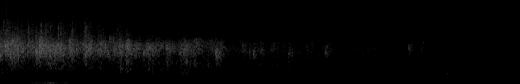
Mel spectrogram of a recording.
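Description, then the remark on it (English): An audience gives the Lord a hand clap of praise as they take their seats at a morning church service, a dense, crackling wash of applause that slowly thins and quiets over several seconds, leaving a few scattered claps at the end. No one speaks. “Come on, give the Lord a hand clap of praise as you take your seats this morning.”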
